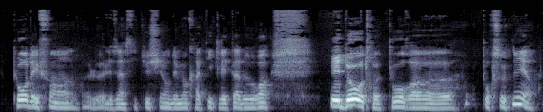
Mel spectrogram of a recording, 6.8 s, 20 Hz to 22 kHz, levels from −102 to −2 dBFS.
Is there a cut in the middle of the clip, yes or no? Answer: yes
